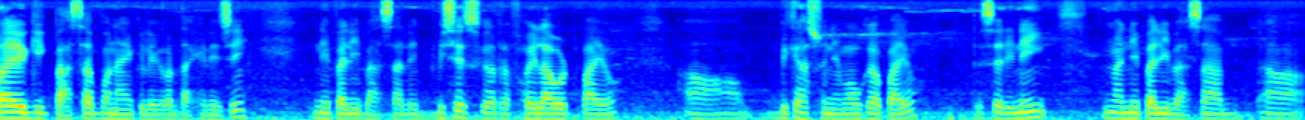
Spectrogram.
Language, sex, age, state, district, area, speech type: Nepali, male, 18-30, West Bengal, Darjeeling, rural, spontaneous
